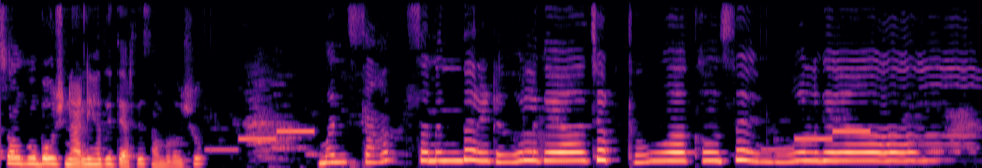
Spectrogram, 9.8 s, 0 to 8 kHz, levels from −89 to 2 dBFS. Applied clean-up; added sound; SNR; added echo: classical method Wiener filter.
